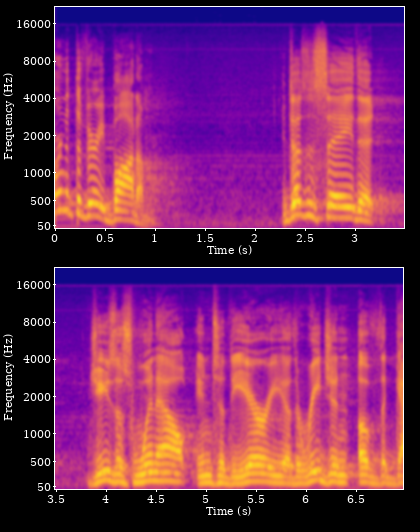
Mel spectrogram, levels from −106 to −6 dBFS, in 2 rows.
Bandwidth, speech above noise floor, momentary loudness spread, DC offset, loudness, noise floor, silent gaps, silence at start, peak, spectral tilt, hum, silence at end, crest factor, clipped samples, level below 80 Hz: 14 kHz; 40 dB; 4 LU; under 0.1%; -17 LUFS; -57 dBFS; none; 0 s; 0 dBFS; -4.5 dB/octave; none; 0 s; 18 dB; under 0.1%; -58 dBFS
